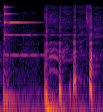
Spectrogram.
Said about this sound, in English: We haven't heard the bell in a while.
